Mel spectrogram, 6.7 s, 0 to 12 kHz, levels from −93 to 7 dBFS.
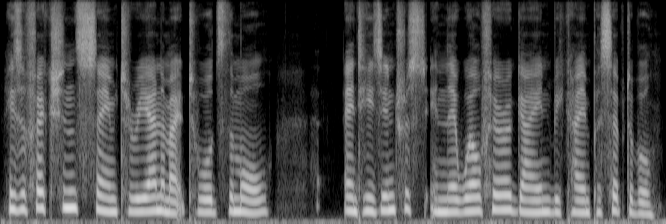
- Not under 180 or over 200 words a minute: No, average, 155 wpm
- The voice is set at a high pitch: Yes, high, 200 Hz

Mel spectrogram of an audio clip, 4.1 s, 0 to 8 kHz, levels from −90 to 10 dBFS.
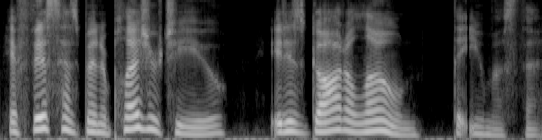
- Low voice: No, medium, 180 Hz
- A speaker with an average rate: No, fast, 235 wpm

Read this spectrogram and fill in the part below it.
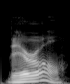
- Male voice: Yes, male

